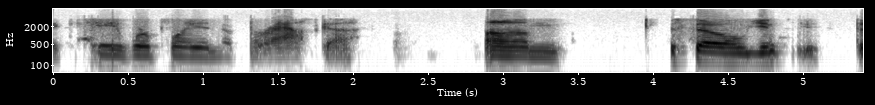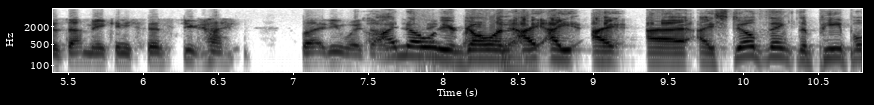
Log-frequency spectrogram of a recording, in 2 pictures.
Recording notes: Bring on the phone calls.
